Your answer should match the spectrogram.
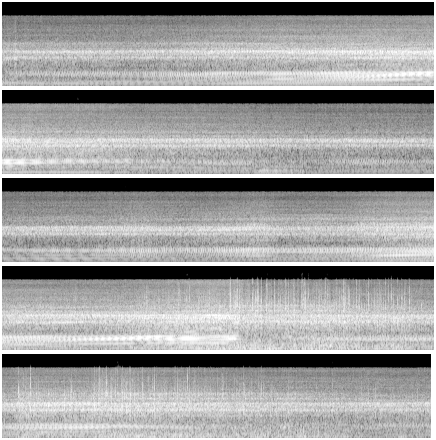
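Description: Motorcycle engine heard from the riding position, its revs climbing and falling twice as it pulls out of hairpin bends, over a steady high whine. About three-quarters of the way through, the revs drop suddenly and a rough rushing noise joins in.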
